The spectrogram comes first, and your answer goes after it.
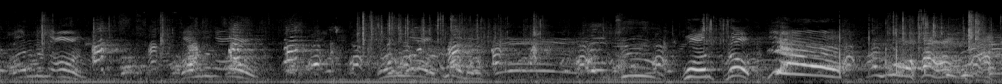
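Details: Chaos, a 7.5-year-old female Belgian Malinois, in French Ring decoy work at the 2009 NARA Championships Decoy Super Selection, with face attack and guard of object; sharp harmonic barks come in quick repeated bursts while human voices talk over them.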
